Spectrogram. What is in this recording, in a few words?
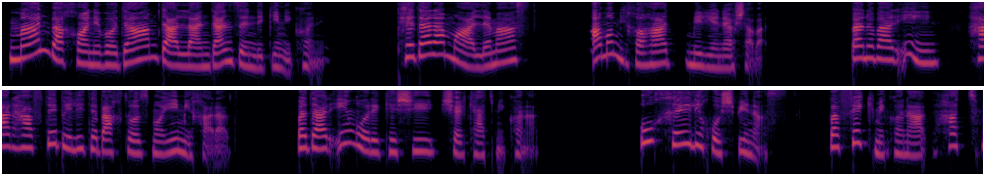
text farsi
